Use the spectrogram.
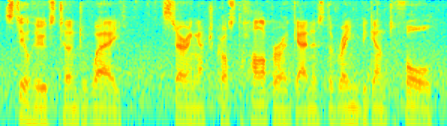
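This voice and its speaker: A man narrates a first-person story in a low-pitched voice. The recording carries clear background noise under his scripted reading. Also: steady tone, fairly quick. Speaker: audiobook reader.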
